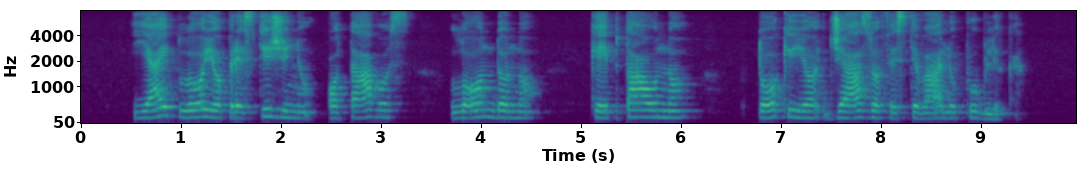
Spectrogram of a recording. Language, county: Lithuanian, Telšiai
